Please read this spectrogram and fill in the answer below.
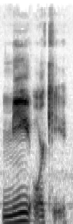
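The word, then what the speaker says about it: Myorki: new york new york m-y-o-r-k-i yorkie yeah but it's it's pronounced me orchy really not with this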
